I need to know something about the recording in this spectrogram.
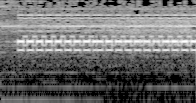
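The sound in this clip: A telephone rings with a loud, rapid electronic warble of two steady tones pulsing quickly and continuously, over a low background hum.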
